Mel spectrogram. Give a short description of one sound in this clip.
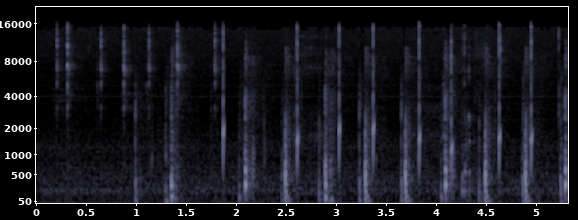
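Blocks break with quick, repeated clicks.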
